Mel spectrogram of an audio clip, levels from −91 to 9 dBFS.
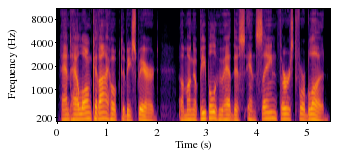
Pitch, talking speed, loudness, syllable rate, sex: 145 Hz, 210 wpm, -17 LUFS, 4.9 syllables/s, male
